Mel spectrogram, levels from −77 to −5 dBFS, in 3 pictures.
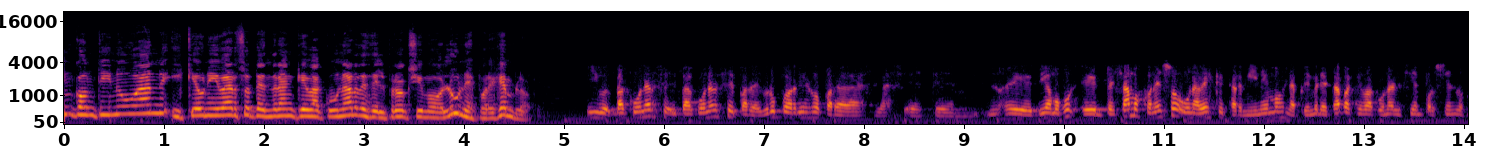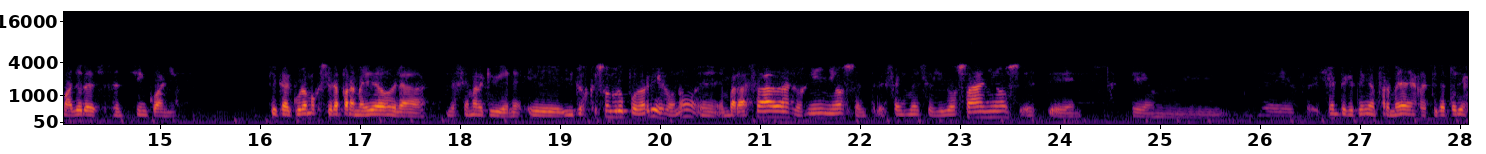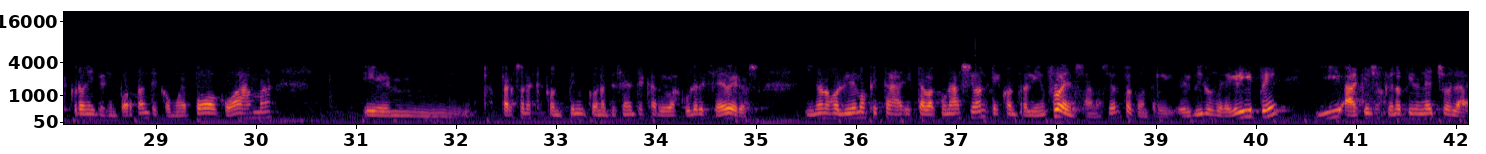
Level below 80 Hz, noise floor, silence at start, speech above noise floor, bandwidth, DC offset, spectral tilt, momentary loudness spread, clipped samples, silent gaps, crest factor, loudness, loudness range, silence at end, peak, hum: -64 dBFS; -63 dBFS; 0 s; 31 dB; 14.5 kHz; under 0.1%; -5.5 dB/octave; 18 LU; under 0.1%; none; 22 dB; -32 LUFS; 13 LU; 0 s; -10 dBFS; none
